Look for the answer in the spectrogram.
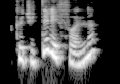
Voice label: "que tu telephones", french; telephoner

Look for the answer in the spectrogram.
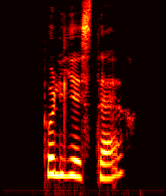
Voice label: "polyester", French; vetements

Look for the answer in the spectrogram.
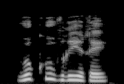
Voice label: "vous couvrirez", French

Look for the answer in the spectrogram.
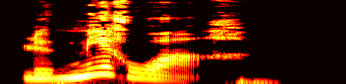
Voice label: "miroir", french; meubles

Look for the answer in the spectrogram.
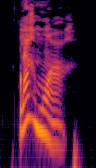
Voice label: "armoire", French; maison

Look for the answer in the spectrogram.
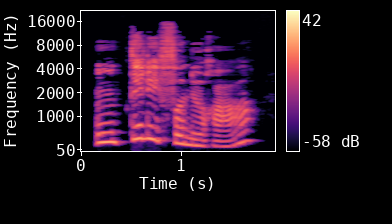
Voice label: "on telephonera", french

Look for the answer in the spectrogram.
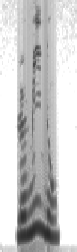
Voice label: "minou", French

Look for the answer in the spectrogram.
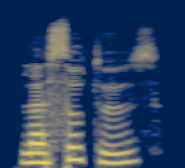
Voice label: "sauteuse", French; cuisine

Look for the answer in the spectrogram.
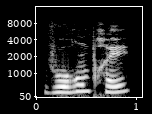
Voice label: "vous romprez", French

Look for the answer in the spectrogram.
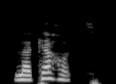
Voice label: "carotte", French; legumes

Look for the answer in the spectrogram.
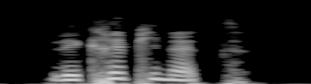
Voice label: "crepinettes", French; viande

